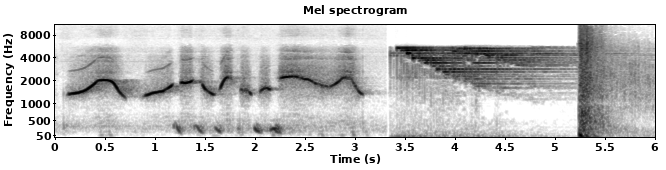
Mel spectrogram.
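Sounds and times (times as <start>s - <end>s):
person mouth whistling: 0.1s - 3.2s.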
